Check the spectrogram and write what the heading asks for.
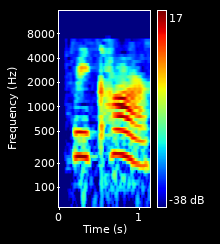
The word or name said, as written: ricard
